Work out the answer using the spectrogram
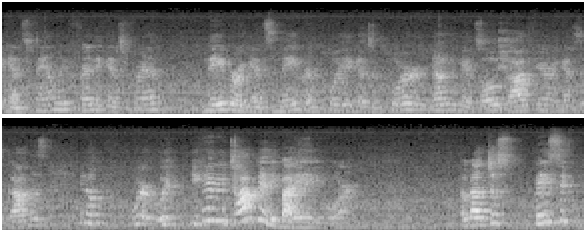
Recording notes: The speaker delivered these remarks at CBLPI's Capitol Hill Intern Summit on June 3, 2016.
